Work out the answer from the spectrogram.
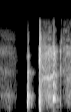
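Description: An adult gives a short burst of two or three dry coughs, brief and forceful, in a quiet room.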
